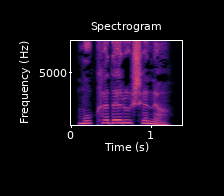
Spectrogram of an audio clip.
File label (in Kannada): "ಮುಖದರುಶನ", Kannada; mukha daruśana; noun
